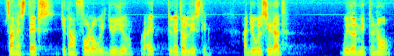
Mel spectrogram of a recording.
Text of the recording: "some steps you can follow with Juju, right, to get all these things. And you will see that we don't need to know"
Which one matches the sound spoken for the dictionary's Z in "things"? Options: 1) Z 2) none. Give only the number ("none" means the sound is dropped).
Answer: 2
